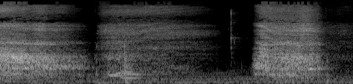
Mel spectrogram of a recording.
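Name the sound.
heavy breathing, out through mouth, in through nose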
